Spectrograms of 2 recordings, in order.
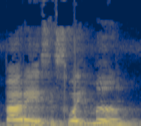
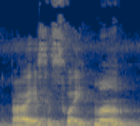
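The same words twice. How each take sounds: First: "Parece sua irmã" slow and amazed; surprised exclamation. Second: Said in the usual way. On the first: Shown as a demonstration. Teacher showing surprise with the exclamation mark, slow and amazed. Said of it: "se a intenção é destacar a surpresa". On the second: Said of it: "mas também expressa sua surpresa".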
